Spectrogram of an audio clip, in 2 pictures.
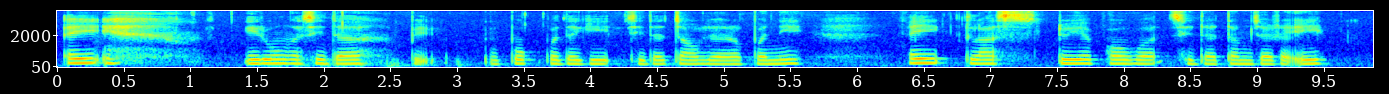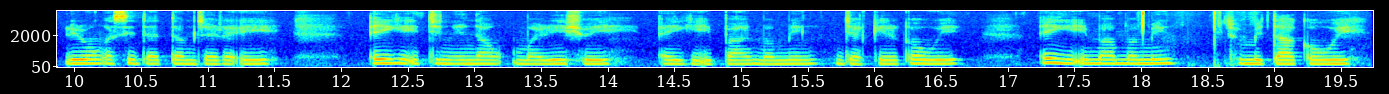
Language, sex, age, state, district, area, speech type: Manipuri, female, 18-30, Manipur, Kakching, rural, spontaneous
